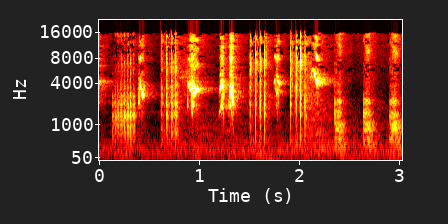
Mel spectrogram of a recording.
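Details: Javan myna in full, persistent song, played as therapy to prompt mynas that have stopped singing or are stressed: a rapid run of varied harsh, buzzy and chattering notes with short whistled squeaks, in bursts under a second apart.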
